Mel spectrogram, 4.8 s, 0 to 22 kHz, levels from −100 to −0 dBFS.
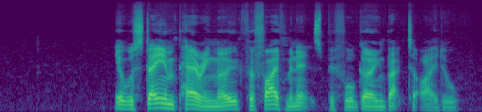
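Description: Listening to this speech recording, nothing technically wrong stood out at any point.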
